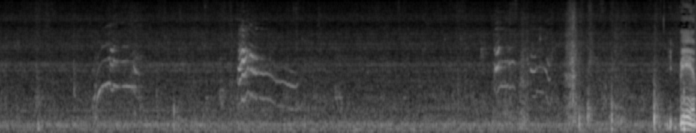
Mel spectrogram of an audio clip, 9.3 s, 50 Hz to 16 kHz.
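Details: Ragdoll kittens raised uncaged in a home cattery in central Kansas; three high, wavering meows that rise and then fall, at about 1.5, 3 and 7 seconds, over steady indoor hum, with clicks and handling noise near the end.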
